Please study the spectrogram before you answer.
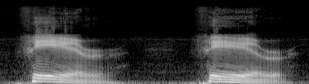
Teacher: Se trata del sonido de la E que nosotros tenemos en español, nada más que un poquito más larga. La prolongamos, decimos fair, fair.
